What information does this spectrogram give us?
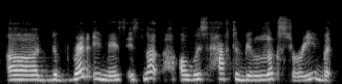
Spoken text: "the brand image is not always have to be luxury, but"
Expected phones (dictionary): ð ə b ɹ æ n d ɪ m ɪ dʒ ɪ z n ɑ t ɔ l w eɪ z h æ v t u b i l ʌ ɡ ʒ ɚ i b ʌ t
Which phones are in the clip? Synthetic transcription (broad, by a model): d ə b ɹ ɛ d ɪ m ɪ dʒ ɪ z n ɑ t ɔ l w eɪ s h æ f t u b i l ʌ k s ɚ i b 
